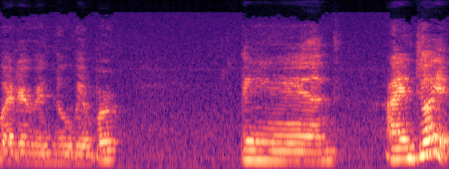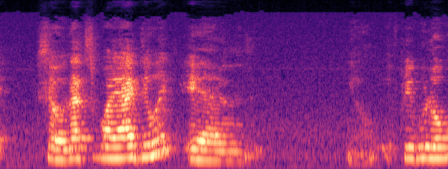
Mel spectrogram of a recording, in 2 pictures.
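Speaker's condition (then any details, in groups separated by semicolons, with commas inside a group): Tongue cancer; had speech therapy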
